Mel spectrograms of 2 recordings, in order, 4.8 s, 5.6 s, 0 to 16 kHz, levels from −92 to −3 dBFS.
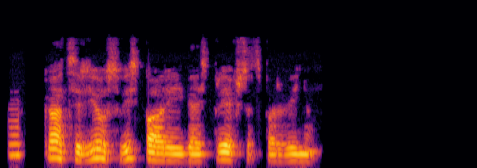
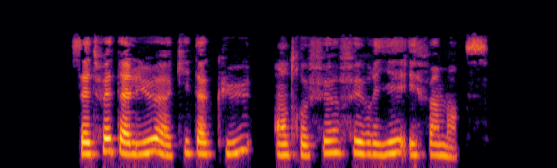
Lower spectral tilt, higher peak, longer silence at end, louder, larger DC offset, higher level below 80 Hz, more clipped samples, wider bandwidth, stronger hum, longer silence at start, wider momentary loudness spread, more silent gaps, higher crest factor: first, -7.5 dB/octave vs -4 dB/octave; about the same, -2 dBFS vs -2 dBFS; first, 1.6 s vs 0.7 s; about the same, -19 LUFS vs -21 LUFS; neither; first, -60 dBFS vs -66 dBFS; neither; about the same, 7.6 kHz vs 8 kHz; neither; second, 0.1 s vs 0.75 s; about the same, 11 LU vs 13 LU; second, 0.26-0.43 s vs 2.53-2.73 s, 4.60-4.64 s; about the same, 18 dB vs 20 dB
